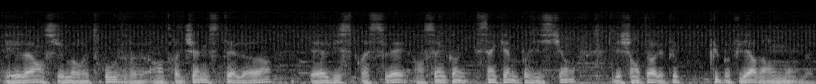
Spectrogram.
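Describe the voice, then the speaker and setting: A middle-aged French singer, appearing as a guest on a TV show, tells anecdotes in chatty interview talk, rambling with many hesitations. He has a low voice with fairly even intonation and a normal speed, against a noisy background.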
